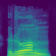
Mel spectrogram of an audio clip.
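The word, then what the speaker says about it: wrong: উচ্চারণ কি দাঁড়ালো ডব্লিউ আর ও এন জি রং তাহলে ডব্লিউ কখন সাইলেন্ট থাকে আশা করি সবাই বুঝতে পেরে গেছো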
